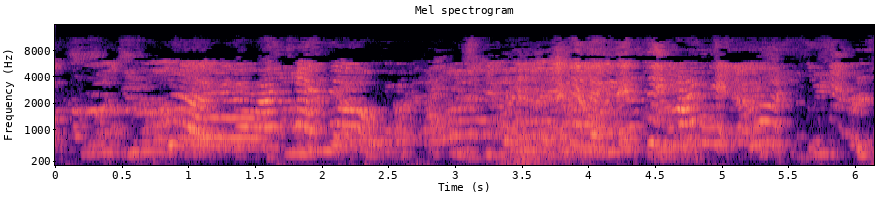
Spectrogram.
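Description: Many children talking at once: overlapping classroom chatter, with several voices running together and none standing out.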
